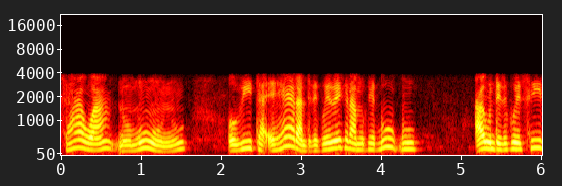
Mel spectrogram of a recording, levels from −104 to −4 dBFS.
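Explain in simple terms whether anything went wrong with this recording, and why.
Throughout the speech, the voice sounds thin, muffled and plainly buzzy and robotic, like an old mobile phone call. That is the AMR narrowband mobile codec: the phone-call format squeezes the voice into very little data and discards everything above about 3.6 kHz.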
